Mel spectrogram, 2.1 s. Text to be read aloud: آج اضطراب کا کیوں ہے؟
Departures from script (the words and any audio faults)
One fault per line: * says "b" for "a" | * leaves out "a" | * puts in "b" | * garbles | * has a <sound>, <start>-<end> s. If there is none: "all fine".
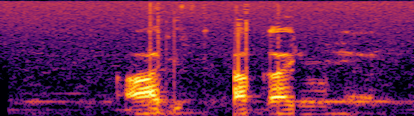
* has a dropout, 1.0-1.2 s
